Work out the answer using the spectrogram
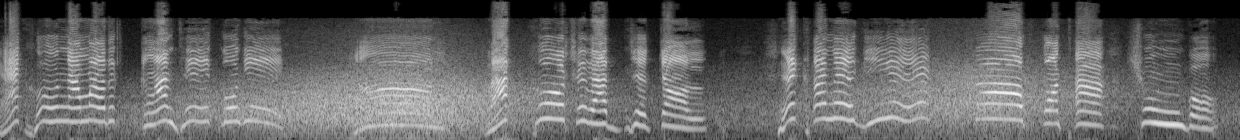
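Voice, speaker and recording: A cartoonish character voice at an extremely high pitch speaks very slowly over loud background noise. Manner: growling, gloating.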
